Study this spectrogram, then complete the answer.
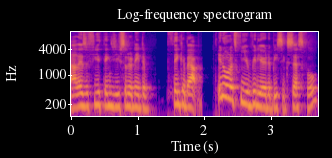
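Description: This woman has a slight Australian accent and a fairly low pitch. She speaks very fast with ordinary pitch variation. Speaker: smartphone filmmaking expert. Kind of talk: interview. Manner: mumbly.

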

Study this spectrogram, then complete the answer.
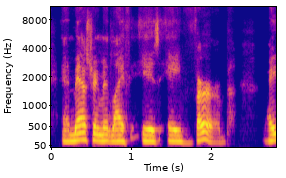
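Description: Over a quiet background, a man with a plain, everyday voice and fairly high pitch talks at a moderate pace. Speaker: executive coach and author. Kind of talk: casual interview chat.

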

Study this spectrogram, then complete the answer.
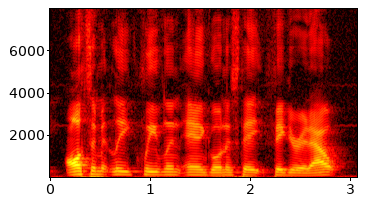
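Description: Man with an unremarkable speaking voice at a moderate pace. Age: 30s. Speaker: sports podcast host. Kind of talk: casual sports talk.

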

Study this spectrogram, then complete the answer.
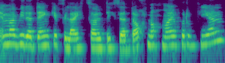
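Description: Speech moves along at a fairly quick pace. The pitch shifts in an ordinary way. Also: woman. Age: 20s. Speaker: podcaster and singles coach. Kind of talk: interview conversation.

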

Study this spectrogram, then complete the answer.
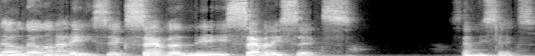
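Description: A man with an American accent, somewhat breathy, fairly high-pitched, at a very slow pace with ordinary pitch variation. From North Carolina. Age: 60s. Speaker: podcast co-host telling family stories. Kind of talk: casual chat, storytelling.

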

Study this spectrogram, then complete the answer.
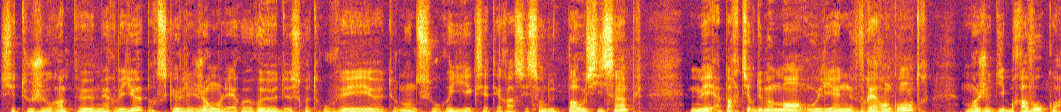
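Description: Speaking at a moderate pace, a man with a fairly low pitch has a dark, mellow, somewhat breathy tone and ordinary pitch variation, recorded very cleanly against a silent background. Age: 60s. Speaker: retired primary school teacher. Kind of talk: radio panel discussion.

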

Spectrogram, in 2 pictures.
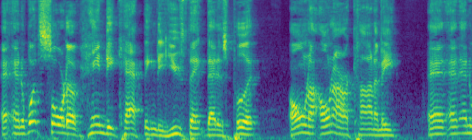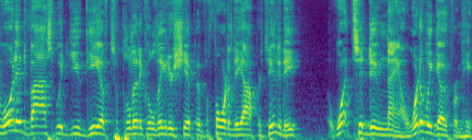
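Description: A somewhat breathy man with a Southern US accent and fairly high pitch talks at a fairly quick pace with lively intonation. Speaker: radio talk show host. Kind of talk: radio interview. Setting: radio studio.

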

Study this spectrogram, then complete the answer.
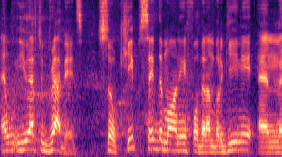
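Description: Someone with an Italian accent speaks at a moderate pace with lively intonation, over noticeable background noise. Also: man. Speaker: growth hacker. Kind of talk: interview. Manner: halting.

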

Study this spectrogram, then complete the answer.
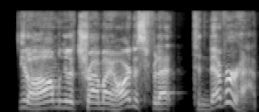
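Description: Over a quiet background, a raised, projected voice with a bright, sharp, animated tone comes through dry and close with no echo. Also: man. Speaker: wrestling podcast host. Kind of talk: casual chat. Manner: halting.

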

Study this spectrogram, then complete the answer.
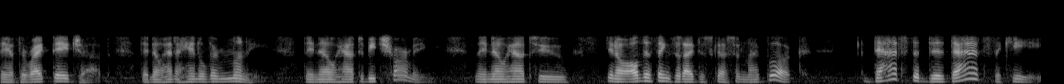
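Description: A man with an American accent speaks at a moderate pace and medium pitch, leaving long, frequent pauses. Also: ordinary pitch variation. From Oklahoma City area, US. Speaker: audiobook narrator and teacher. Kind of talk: interview.

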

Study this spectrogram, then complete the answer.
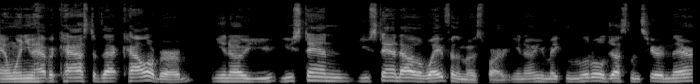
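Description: In a very clean recording with a silent background and a dry, close sound with no echo, a man with an American accent speaks at a fairly quick pace in a fairly high pitch. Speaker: film director. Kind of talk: interview. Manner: animated.

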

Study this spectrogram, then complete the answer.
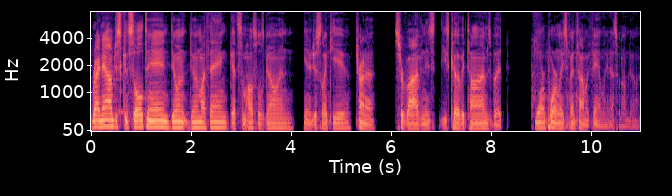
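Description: A man with an American accent, a normal speaking voice of medium pitch at a moderate pace, ordinary pitch variation and big swings in loudness, on a very clean recording with a silent background. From Virginia Beach, Virginia, US. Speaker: former state legislator. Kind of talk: casual chat. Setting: studio.

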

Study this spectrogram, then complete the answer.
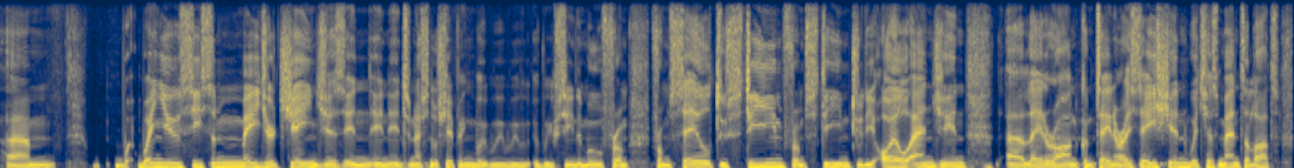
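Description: Over noticeable background noise, a man with a Dutch accent talks at a moderate pace and medium pitch, his pitch varying in an ordinary way and his loudness very even. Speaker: podcast co-host. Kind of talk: interview. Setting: studio. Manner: halting.

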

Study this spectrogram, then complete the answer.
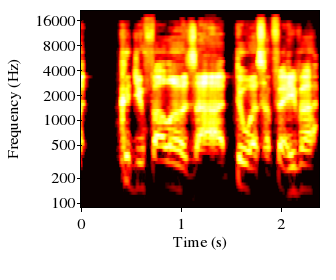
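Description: A man puts on a raspy character voice in a Brooklyn accent. He talks at a fairly quick pace. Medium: actual play.

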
